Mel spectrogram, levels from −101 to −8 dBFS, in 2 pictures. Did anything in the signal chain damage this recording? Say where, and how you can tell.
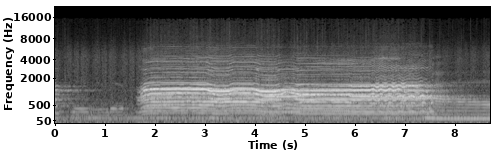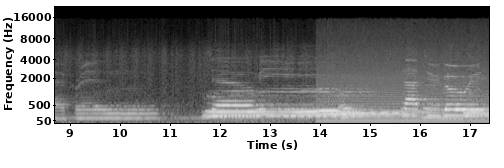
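Yes. Mains buzz enters in the analogue wiring at 13.92 s and runs to the end: a steady, raspy 50 Hz buzz roughly 10 dB below the signal. Switching spikes at twice the mains rate spread harmonics up into the kilohertz range.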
